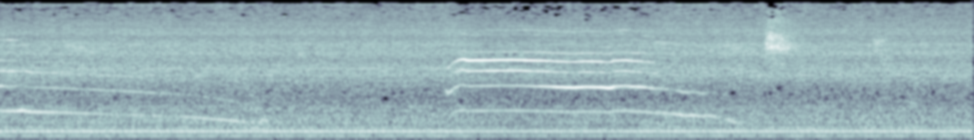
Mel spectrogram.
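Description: A domestic cat yowling at a dog: two long, drawn-out yowls, each sliding down in pitch at its end.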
